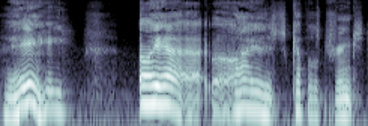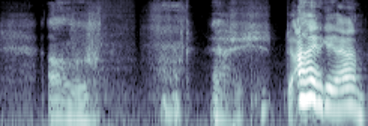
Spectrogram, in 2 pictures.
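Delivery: drowsy, mumbling tipsy voice; sleepy drunk. Acted. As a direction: mumble half asleep. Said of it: "Or are you a sleepy drunk?".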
